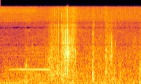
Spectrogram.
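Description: Faint clicks and light knocks of a handheld camera and gear being handled, the sharpest about a second in, with a faint steady whistle-like note about half a second long near the start.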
